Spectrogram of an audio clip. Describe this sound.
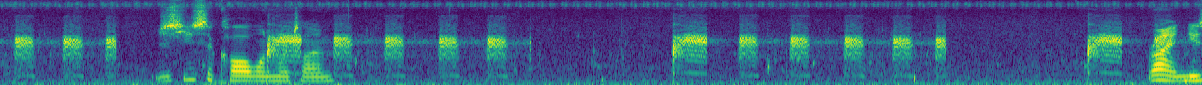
Male speaking and duck quacking in background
